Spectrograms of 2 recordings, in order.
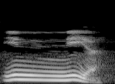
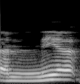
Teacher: ورش يقرأ بكسر الهمز إنية، ليست أنية بفتح الهمز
